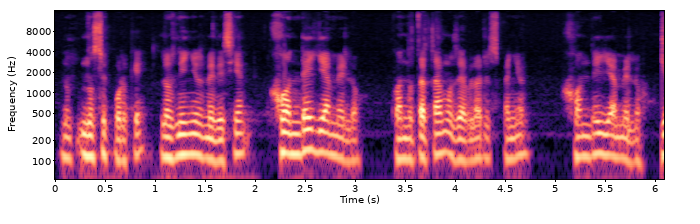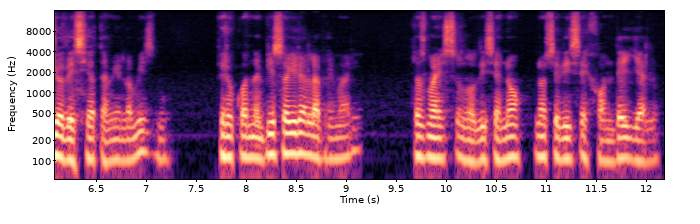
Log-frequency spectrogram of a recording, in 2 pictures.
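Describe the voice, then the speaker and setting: A man's voice: fairly low pitch, fairly even intonation, quick pace, vocal fry, dark tone. A man with a Mexican Spanish accent whose first language is Nahuatl, teaching in a patient, conversational way and checking in with his listeners. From Huasteca region of Veracruz, Mexico. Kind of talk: explanatory question-and-answer lesson.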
